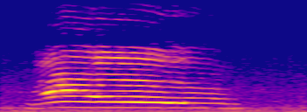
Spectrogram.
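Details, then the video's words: Indoor Bengal cat at feeding time, one of three cats awaiting dinner, letting out a loud, drawn-out meow of about one second that sags slightly in pitch. A person talks to the cats just before and after. "Feeding time (shouting meows)"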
